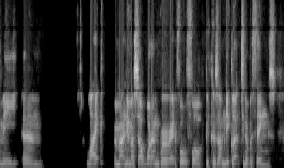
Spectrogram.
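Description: Bright and sharp in tone, a man speaks at a medium pitch and moderate pace with monotone, flat intonation. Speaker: podcast host. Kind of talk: interview. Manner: stutter; hesitant, many fillers.

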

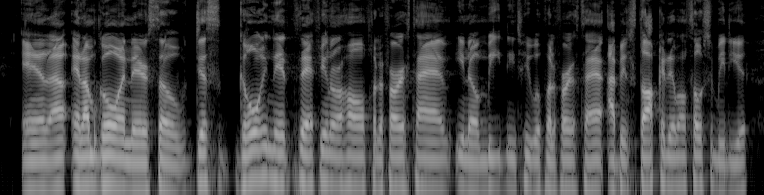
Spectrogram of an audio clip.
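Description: Hardly pausing, a man races along at a very fast pace in a fairly low, monotone, flat voice, recorded very cleanly with a silent background. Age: 40s. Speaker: podcast host. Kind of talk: casual monologue. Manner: halting.

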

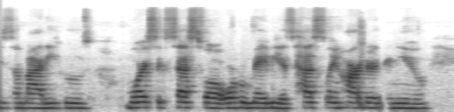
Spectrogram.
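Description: A woman's bright, sharp, medium-pitched voice with an American accent. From California. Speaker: podcast host and actress. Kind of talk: casual interview chat. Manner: animated.

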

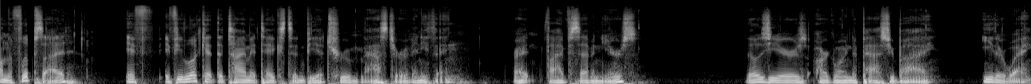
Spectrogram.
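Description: A man with a very deep, low pitch and a dark, mellow tone speaks at a moderate pace, somewhat breathy. His pitch varies in an ordinary way, his loudness stays very even, and he takes long, frequent pauses. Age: 30s. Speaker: podcast host. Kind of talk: casual chat.

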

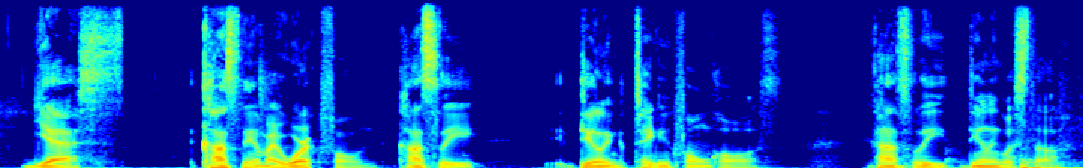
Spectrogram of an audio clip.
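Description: With a New York accent and a fairly low pitch, a man speaks at a moderate pace with lively intonation and long, frequent pauses in a very clean recording with a silent background. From New York City; Puerto Rican heritage. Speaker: podcast host. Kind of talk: casual chat.

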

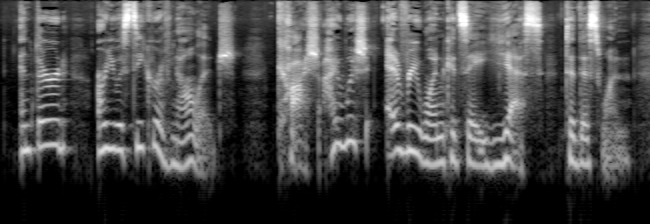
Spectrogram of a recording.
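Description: A woman's fairly high, somewhat breathy voice with a dark, mellow tone, very wide pitch swings, a fairly slow pace and an American accent. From United States. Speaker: podcast host. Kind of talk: interview, casual chat.

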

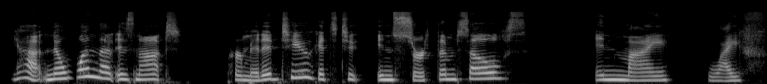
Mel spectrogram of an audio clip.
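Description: Lively intonation marks a woman's fairly high-pitched voice at a very slow pace. The sound is dry and close, with no echo. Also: quiet background. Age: 30s. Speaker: podcast co-host. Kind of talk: casual chat.

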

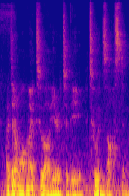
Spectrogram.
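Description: At a moderate pace and with fairly even intonation, the speech comes with audible room echo. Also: man. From New Zealand and Korea. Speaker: law student podcast co-host. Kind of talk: casual chat.

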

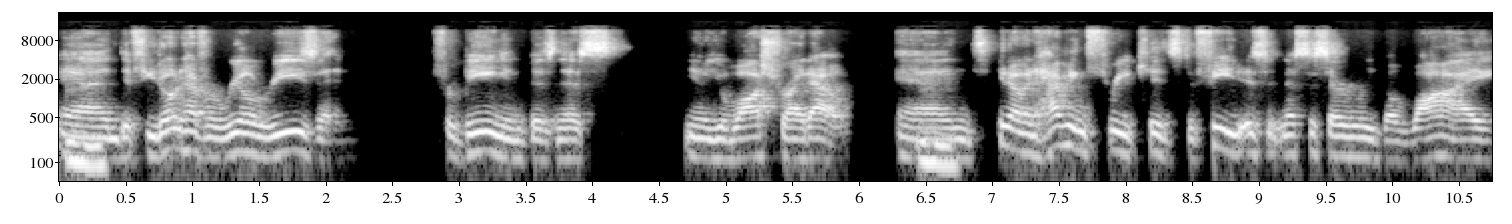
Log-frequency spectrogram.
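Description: A man with a medium pitch and an American accent speaks at a moderate pace with ordinary pitch variation and an unremarkable speaking voice. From California. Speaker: realtor and author. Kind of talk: interview.

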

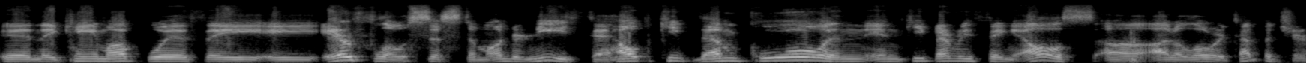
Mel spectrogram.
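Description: A man with an American accent speaks in a bright, sharp tone at medium pitch and a moderate pace, with hardly any pauses. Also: ordinary pitch variation. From Chicago. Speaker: podcast host. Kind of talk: interview podcast.

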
